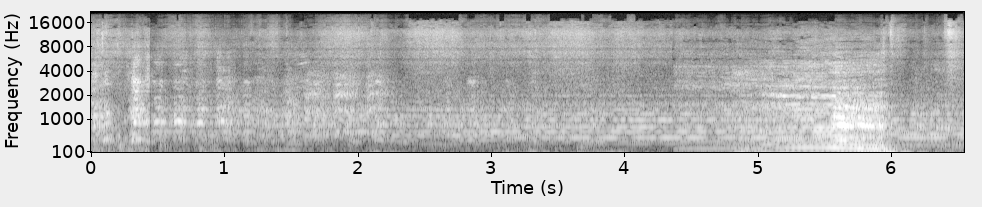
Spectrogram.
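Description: A Polish Red-backed (Białogrzbiet) cow in a herd of 100 lets out a long, loud moo near the end, rising and falling, after several seconds of quieter barn noise.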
